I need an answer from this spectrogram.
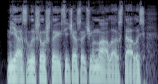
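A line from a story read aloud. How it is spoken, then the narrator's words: Short laugh. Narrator (Russian): хохотнул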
